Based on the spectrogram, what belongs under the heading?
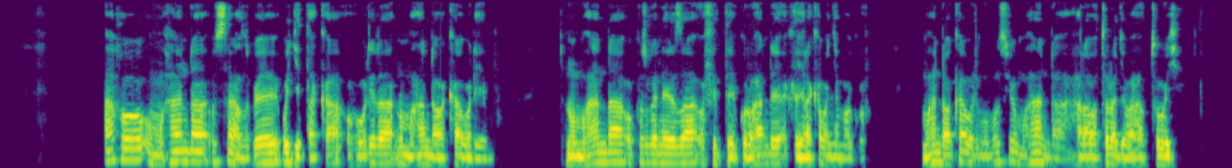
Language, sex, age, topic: Kinyarwanda, male, 25-35, government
